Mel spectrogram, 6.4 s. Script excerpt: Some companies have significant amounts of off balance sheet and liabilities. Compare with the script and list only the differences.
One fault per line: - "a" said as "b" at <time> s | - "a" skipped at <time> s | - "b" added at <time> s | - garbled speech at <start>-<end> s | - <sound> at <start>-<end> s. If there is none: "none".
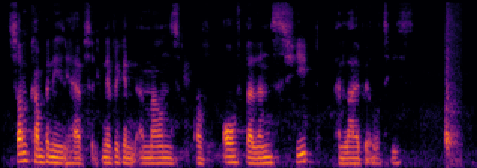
- whoosh at 5.9-6.2 s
